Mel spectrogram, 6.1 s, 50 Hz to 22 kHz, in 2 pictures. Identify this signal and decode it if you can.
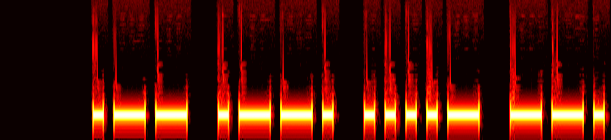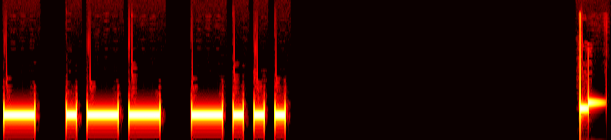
Morse code, heard as a keyed tone, about 23 wpm, 700 Hz. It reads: WP4QWB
